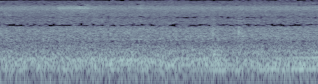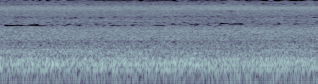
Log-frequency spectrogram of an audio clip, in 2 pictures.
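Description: Heavy diesel engines of a Tata tipper truck and a backhoe loader running together at a steady, even pitch, under load while the backhoe pulls the truck, which is stuck in mud, on a rope.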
